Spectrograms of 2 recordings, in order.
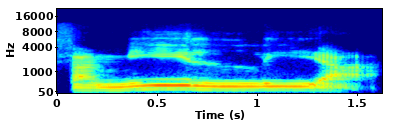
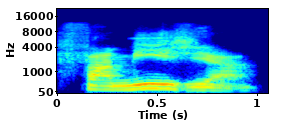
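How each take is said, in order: First: A plain L is followed by a y-glide. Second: A single palatal L sound replaces the L-glide. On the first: "you might just do as like an L with a J glide" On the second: "in spoken Italian, it really is"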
